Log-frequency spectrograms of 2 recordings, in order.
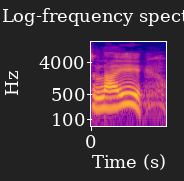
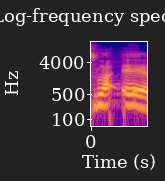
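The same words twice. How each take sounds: First: The E vowel is closed. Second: The E vowel is open. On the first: The speaker calls it right. "nós somente temos La E, ou seja, é sempre a pronúncia fechada" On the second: The speaker calls it wrong. "Nós não temos La E"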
